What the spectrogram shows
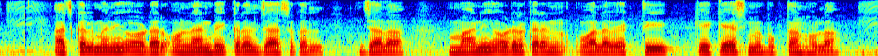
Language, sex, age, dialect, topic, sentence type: Bhojpuri, male, 18-24, Western, banking, statement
